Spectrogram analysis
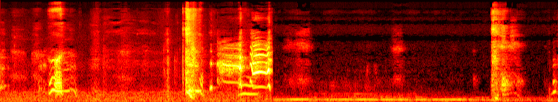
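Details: Baby sneezing, from a compilation of sneezing babies: short, sharp sneeze followed by brief adult voices and soft baby sounds; infant sneeze.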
